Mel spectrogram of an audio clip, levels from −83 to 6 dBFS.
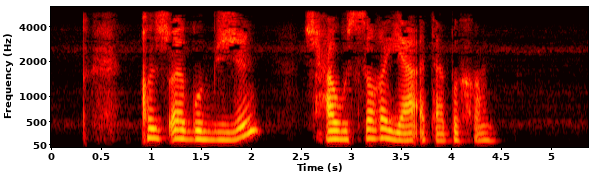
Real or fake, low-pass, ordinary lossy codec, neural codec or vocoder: real; 5.4 kHz; MP3, 24 kbps; none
